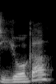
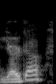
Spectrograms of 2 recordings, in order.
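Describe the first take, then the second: First: "yoga" said as YAW-guh, with an open first vowel; own pronunciation. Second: "yoga" said as YOH-guh, with a long o; Western pronunciation. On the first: Filmmaker showing how she pronounces it, "yoga" as YAW-guh. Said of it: "I pronounce it as yoga". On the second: Filmmaker showing what it's not, "yoga" as YOH-guh. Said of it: "and it's not yoga". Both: Shown as a demonstration.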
